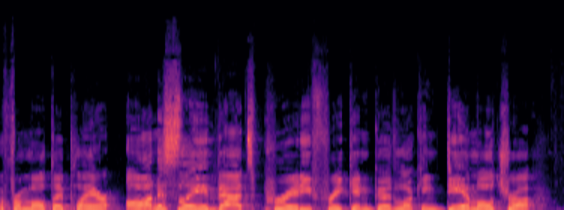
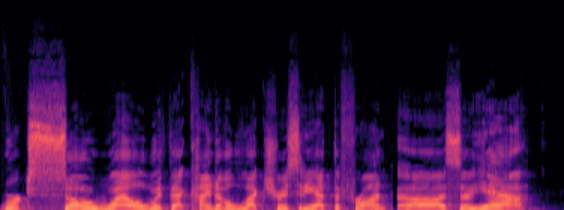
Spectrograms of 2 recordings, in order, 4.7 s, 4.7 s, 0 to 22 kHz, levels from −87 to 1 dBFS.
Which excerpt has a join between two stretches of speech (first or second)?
second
